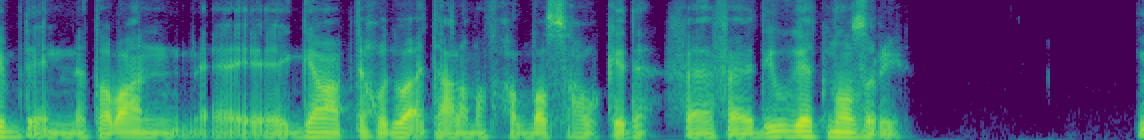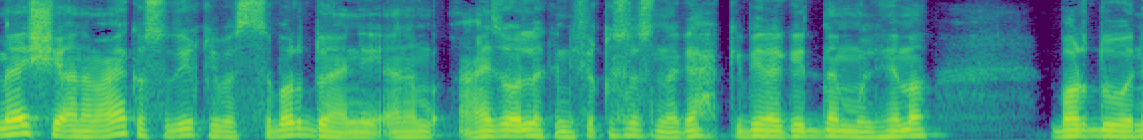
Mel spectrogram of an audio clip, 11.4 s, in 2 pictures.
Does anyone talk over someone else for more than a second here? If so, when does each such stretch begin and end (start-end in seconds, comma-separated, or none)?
none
